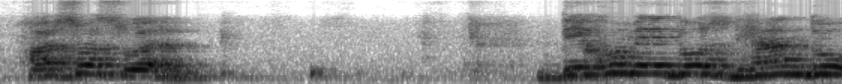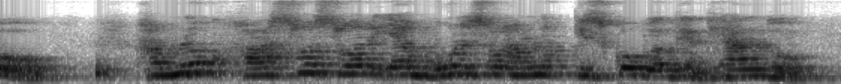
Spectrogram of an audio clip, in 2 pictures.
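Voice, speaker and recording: A man's voice: high voice, a little mellow, far from the mic. A man teaching a competitive-exam grammar lesson, repeating words and telling viewers again and again to note it down. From India. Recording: echoey room, voice off-mic.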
